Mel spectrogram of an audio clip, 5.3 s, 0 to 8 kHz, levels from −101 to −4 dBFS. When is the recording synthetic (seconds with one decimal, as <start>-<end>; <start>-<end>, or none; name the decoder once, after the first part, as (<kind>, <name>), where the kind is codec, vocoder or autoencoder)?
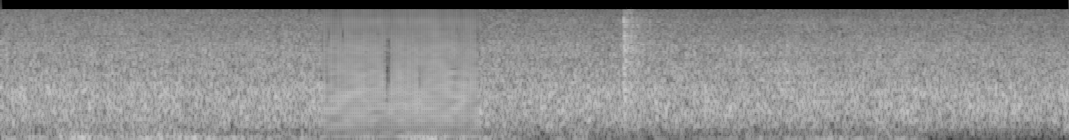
1.6-2.4 (vocoder, BigVGAN v2)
